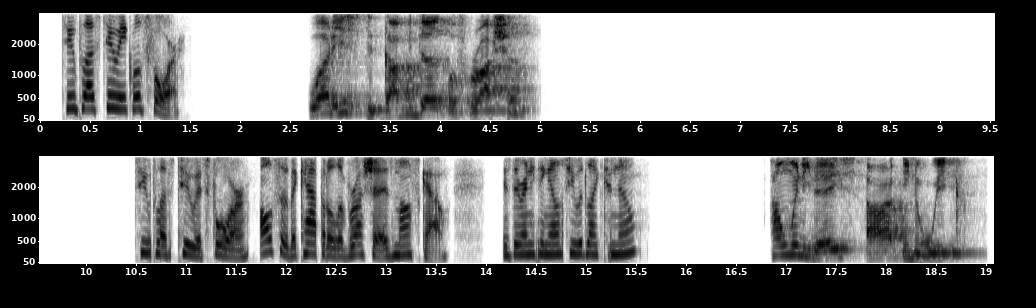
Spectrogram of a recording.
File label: english phone audio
